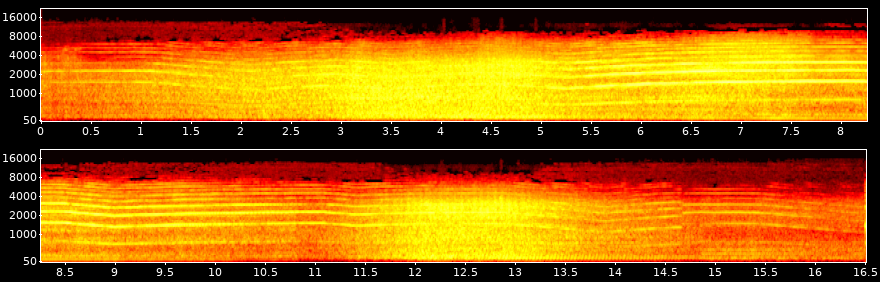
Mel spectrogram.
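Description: A police car siren wailing, its pitch rising and falling slowly over the noise of speeding cars. It swells loudest in the middle, dips, swells again and fades toward the end.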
